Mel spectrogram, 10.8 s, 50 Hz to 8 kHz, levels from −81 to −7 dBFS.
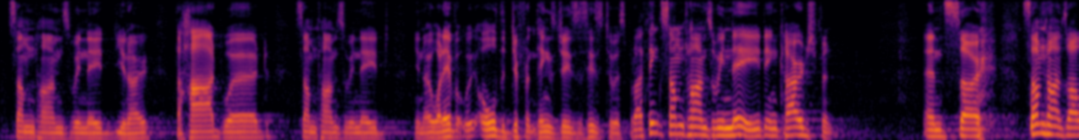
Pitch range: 115-155 Hz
